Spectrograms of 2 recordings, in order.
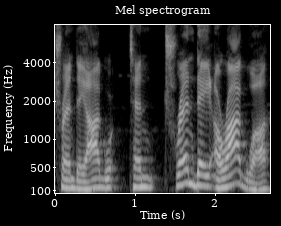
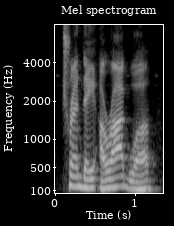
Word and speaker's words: Tren de Aragua: Congress has not authorized any armed conflict against Tren de Aragua, I've been mispronouncing it, Tren de Aragua, or Venezuela, and several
